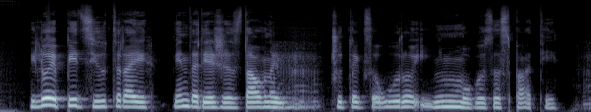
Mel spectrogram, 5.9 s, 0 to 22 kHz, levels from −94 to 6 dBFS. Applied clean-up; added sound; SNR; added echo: neural mask model DeepFilterNet 3.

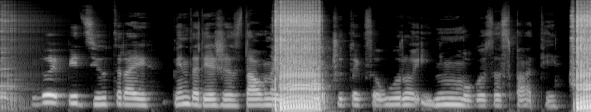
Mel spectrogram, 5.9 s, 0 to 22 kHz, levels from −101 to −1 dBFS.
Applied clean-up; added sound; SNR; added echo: classical method log-MMSE.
